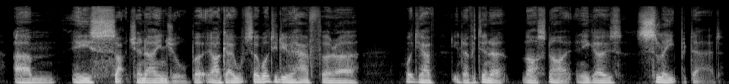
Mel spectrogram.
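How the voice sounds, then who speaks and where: Somewhat breathy, a man with a very deep, low pitch speaks at a moderate pace with ordinary pitch variation, in a dry, close sound with no echo. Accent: English. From England (Somerset family, born Plymouth). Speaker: podcast host. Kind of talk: interview.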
